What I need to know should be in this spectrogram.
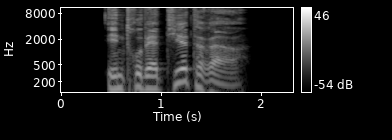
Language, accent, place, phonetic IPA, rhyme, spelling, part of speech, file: German, Germany, Berlin, [ˌɪntʁovɛʁˈtiːɐ̯təʁɐ], -iːɐ̯təʁɐ, introvertierterer, adjective, De-introvertierterer.ogg
- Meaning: inflection of introvertiert: 1. strong/mixed nominative masculine singular comparative degree 2. strong genitive/dative feminine singular comparative degree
